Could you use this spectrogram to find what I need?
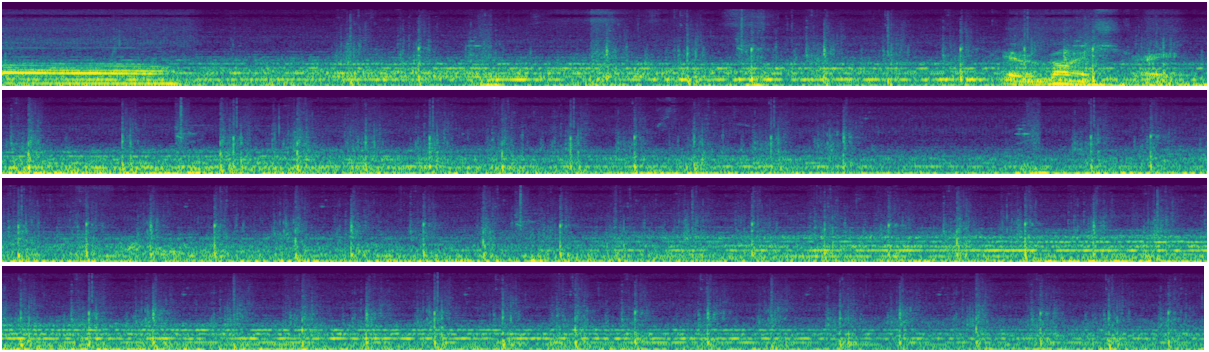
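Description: Heavy boots thud in a steady rhythm on a hard floor.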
